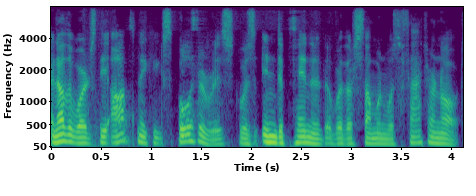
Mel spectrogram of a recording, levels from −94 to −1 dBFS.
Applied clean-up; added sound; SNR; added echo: neural mask model DeepFilterNet 3.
